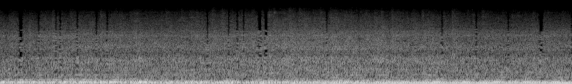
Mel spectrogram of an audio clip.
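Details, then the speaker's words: Chevrolet S10 V8 with performance cam, warm idling near 750 rpm, heard from the rear: deep, heavy, steady idle with uneven loping beat; normal choppy idle from aggressive camshaft. "And let you listen to it in the back. You can hear the loping cam."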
